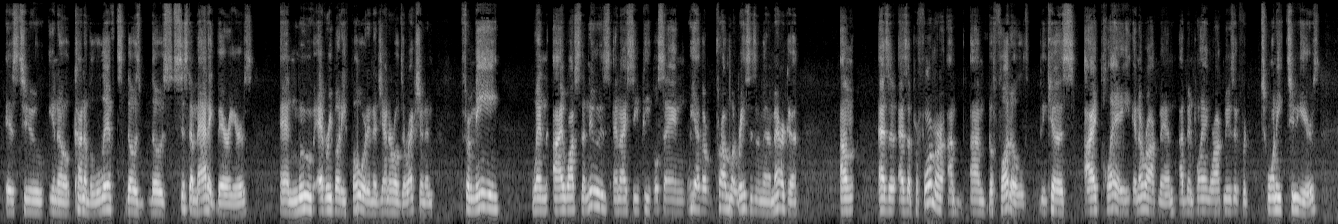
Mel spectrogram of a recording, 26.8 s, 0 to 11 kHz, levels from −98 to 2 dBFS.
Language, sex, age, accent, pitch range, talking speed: English, male, 30-49, American, 125-150 Hz, 145 wpm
